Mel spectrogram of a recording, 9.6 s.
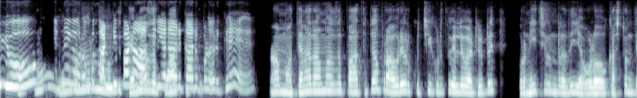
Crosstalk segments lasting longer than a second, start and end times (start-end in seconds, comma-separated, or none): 0.8-3.0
